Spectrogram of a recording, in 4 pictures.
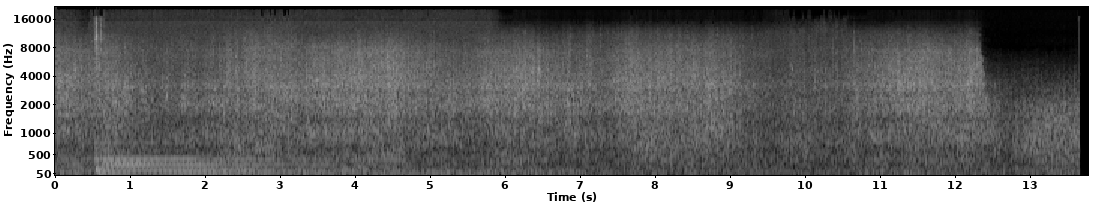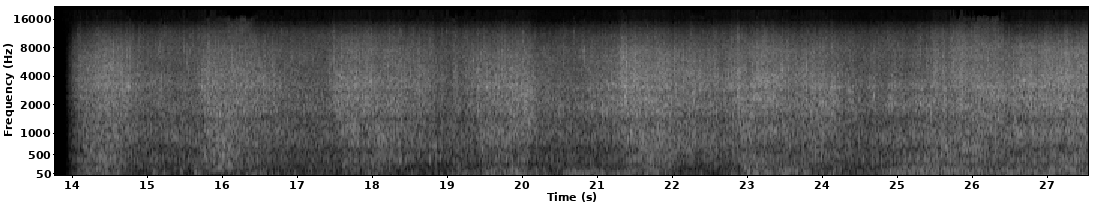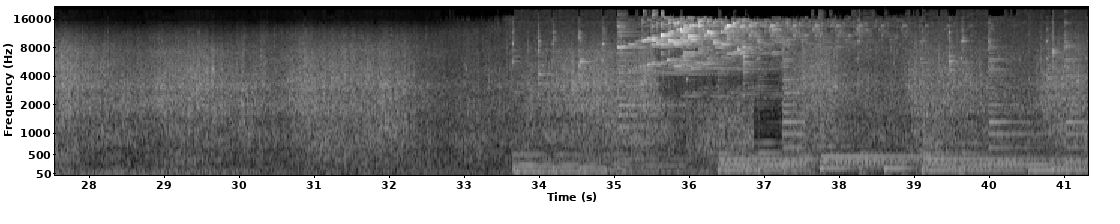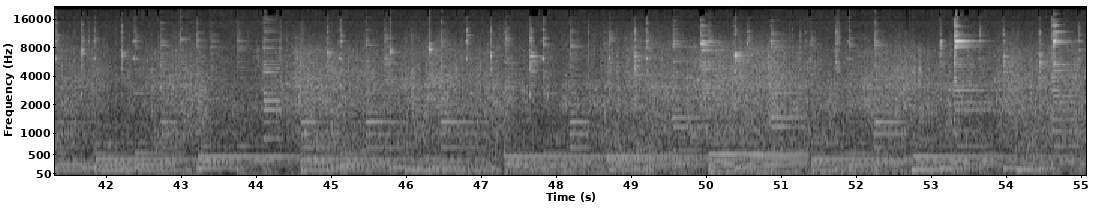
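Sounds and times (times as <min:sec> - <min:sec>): sea waves washing in: 0:00.0 - 0:06.7, 0:33.6 - 0:55.0.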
